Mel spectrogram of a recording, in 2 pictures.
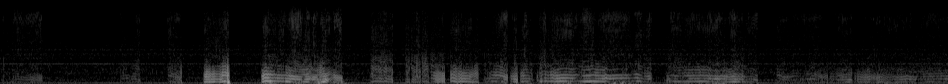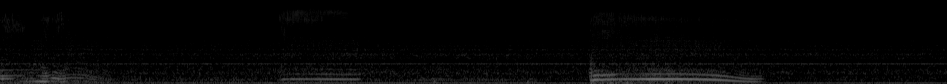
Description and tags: recording of a fly dying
